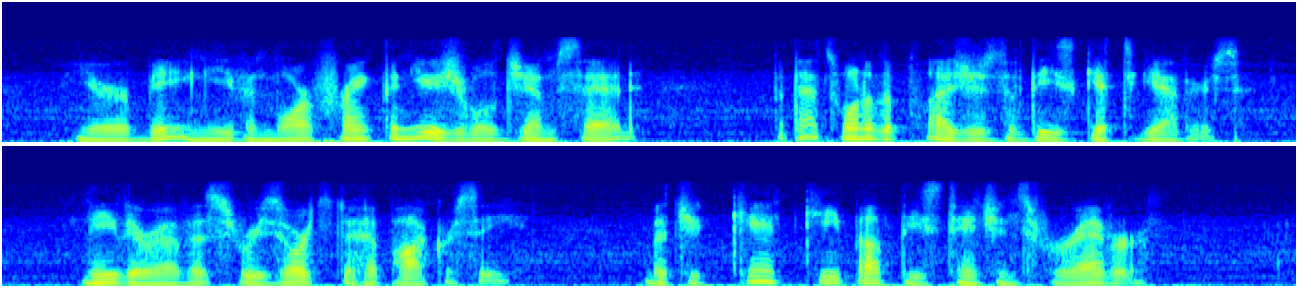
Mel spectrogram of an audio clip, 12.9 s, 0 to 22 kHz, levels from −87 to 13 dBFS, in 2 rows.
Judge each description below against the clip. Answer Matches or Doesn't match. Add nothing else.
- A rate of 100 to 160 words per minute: Matches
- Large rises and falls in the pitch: Doesn't match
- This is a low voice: Matches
